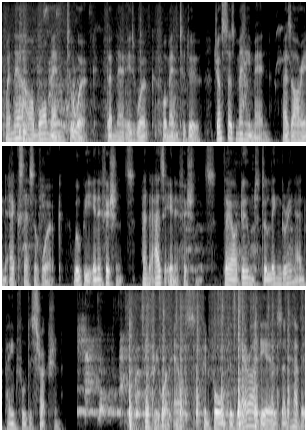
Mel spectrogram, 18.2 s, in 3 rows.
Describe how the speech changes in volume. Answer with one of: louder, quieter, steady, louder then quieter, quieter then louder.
steady.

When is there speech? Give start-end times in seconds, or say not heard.
0.1-13.4, 15.0-18.1.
